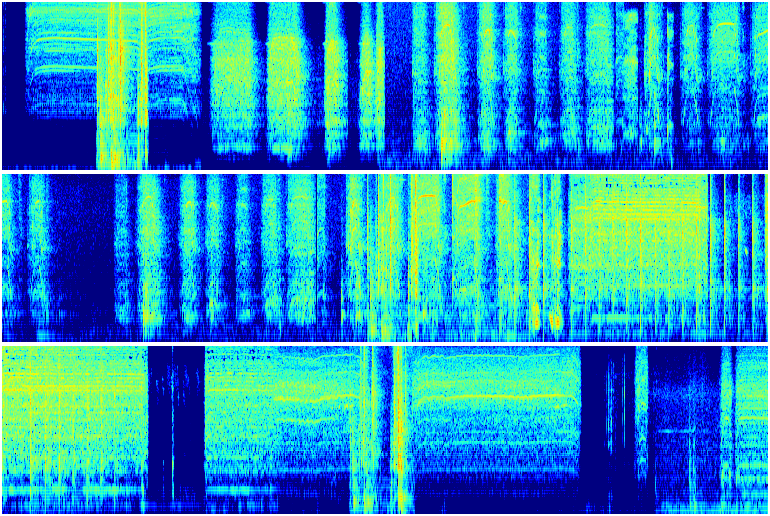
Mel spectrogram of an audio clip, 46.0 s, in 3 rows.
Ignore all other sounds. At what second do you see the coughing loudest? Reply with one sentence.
The loudest moment of the coughing is at 26 seconds.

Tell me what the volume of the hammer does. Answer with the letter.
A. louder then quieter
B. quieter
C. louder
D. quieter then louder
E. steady
E.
